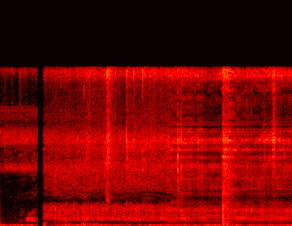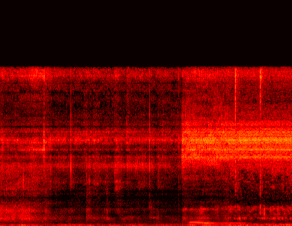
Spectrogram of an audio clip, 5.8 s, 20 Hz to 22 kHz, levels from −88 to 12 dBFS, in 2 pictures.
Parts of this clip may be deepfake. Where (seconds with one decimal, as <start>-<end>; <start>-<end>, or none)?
1.7-5.2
